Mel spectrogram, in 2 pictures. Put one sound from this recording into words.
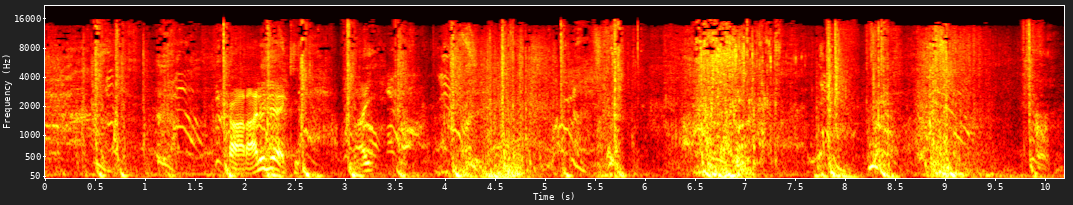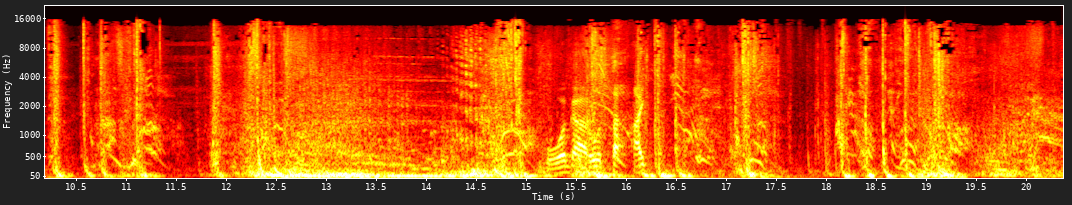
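Blows land with heavy thuds and smacks.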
